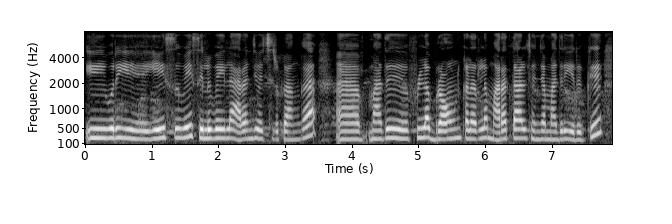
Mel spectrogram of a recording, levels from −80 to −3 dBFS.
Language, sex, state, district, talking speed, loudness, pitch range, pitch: Tamil, female, Tamil Nadu, Kanyakumari, 120 wpm, -16 LUFS, 210-245 Hz, 230 Hz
